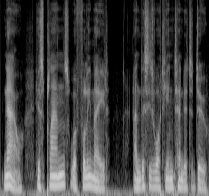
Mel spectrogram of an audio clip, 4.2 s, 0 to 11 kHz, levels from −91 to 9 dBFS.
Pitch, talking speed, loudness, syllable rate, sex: 100 Hz, 200 wpm, -20 LUFS, 5.4 syllables/s, male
